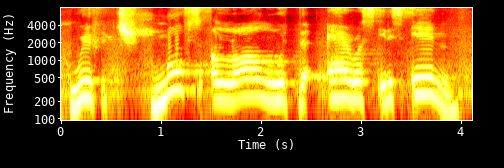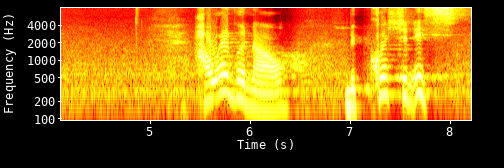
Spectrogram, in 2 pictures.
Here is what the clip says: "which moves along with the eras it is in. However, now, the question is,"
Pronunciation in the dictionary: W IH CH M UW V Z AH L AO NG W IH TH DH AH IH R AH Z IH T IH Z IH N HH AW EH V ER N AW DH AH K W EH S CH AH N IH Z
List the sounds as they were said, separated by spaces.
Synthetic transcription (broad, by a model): W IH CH M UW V S AH L AO NG W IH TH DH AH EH R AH S IH T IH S IH N HH AW EH V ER N AW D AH K W EH S CH AH N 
